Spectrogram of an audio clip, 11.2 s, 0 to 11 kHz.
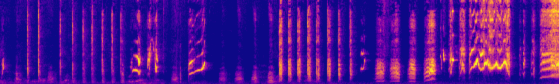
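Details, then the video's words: A young white-eyed Javan myna repeats its head-bobbing call to lure hybrid mynas. A long run of rapid clicking notes gives way to buzzy squawks and a harsh rasp at the close. "Jalak Kebo Mata Putih Masih Muda Sudah Rajin Bunyi Manggut2 Untuk Mancing Burung Jalak Hybrid"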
